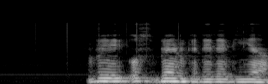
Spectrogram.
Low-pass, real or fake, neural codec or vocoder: 7.2 kHz; real; none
